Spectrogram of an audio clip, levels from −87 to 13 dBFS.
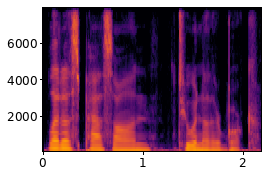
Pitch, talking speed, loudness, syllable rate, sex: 165 Hz, 190 wpm, -16 LUFS, 4.7 syllables/s, female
